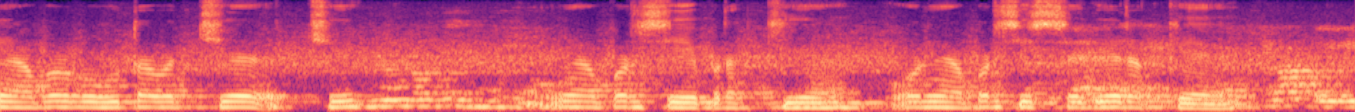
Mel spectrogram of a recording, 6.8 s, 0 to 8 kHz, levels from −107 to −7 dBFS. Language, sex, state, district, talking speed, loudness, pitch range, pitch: Hindi, male, Uttar Pradesh, Shamli, 150 wpm, -15 LUFS, 135-150 Hz, 145 Hz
